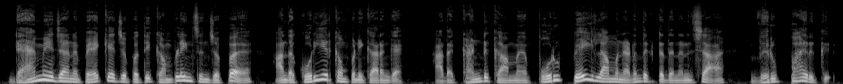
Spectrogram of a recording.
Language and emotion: Tamil, disgusted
